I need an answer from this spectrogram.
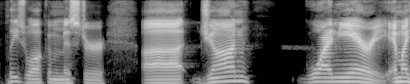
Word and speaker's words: Guarnieri: welcome mr uh john guanieri am i saying that right guanieri am i right i was perfect almost from the motherland that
